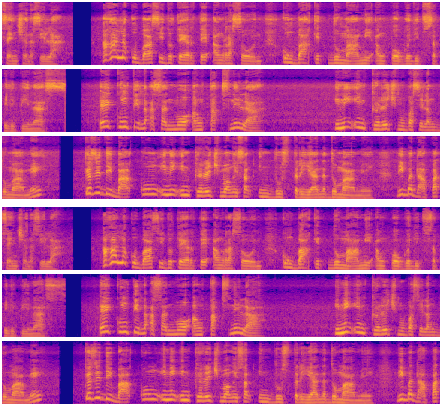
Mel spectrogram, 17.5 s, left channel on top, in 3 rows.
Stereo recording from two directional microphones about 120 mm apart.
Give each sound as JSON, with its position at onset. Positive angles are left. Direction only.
{"t": 0.0, "sound": "speech", "side_deg": -10}
{"t": 1.3, "sound": "speech", "side_deg": -15}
